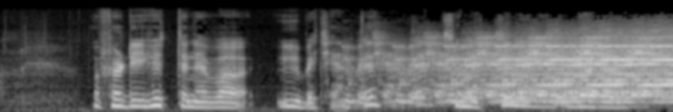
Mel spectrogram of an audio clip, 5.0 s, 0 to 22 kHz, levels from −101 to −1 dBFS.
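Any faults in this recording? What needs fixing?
Feedback echo between two devices runs from 2.56 s to 5.05 s. The speech loops back roughly every 0.4 s and builds to about 8 dB above the speech instead of fading. On a waveform this shows as stacked, swelling copies, and on a spectrogram as evenly spaced, smeared bands. To prevent it, keep only one device's microphone and speaker active in the room.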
